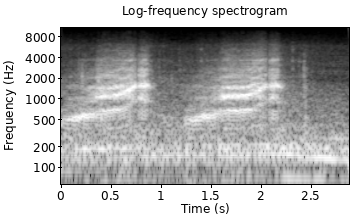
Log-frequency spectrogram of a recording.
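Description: A frog croaks twice in a row, each call a rising, drawn-out croak of about a second, loud with a steady low hum underneath and no one talking.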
